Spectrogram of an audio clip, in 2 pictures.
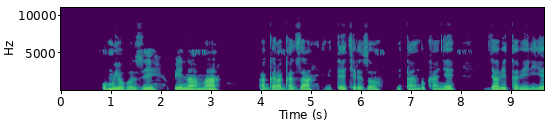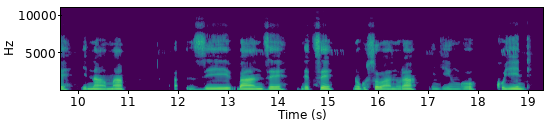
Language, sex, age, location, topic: Kinyarwanda, male, 25-35, Kigali, government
